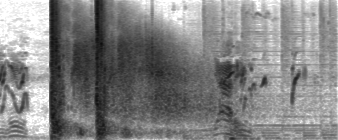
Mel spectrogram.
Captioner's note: gun shots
